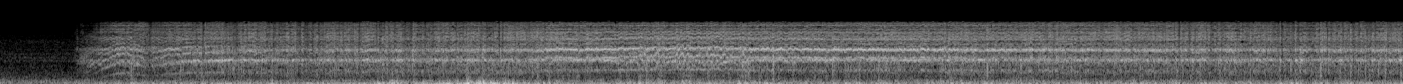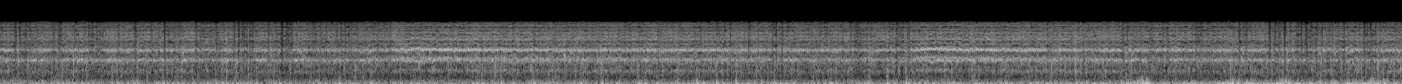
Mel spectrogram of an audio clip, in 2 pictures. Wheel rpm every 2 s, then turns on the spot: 50, 150, 160, 160, 160, 160, 160, 160, 160, 160, 160, 160, 160, 160.
none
